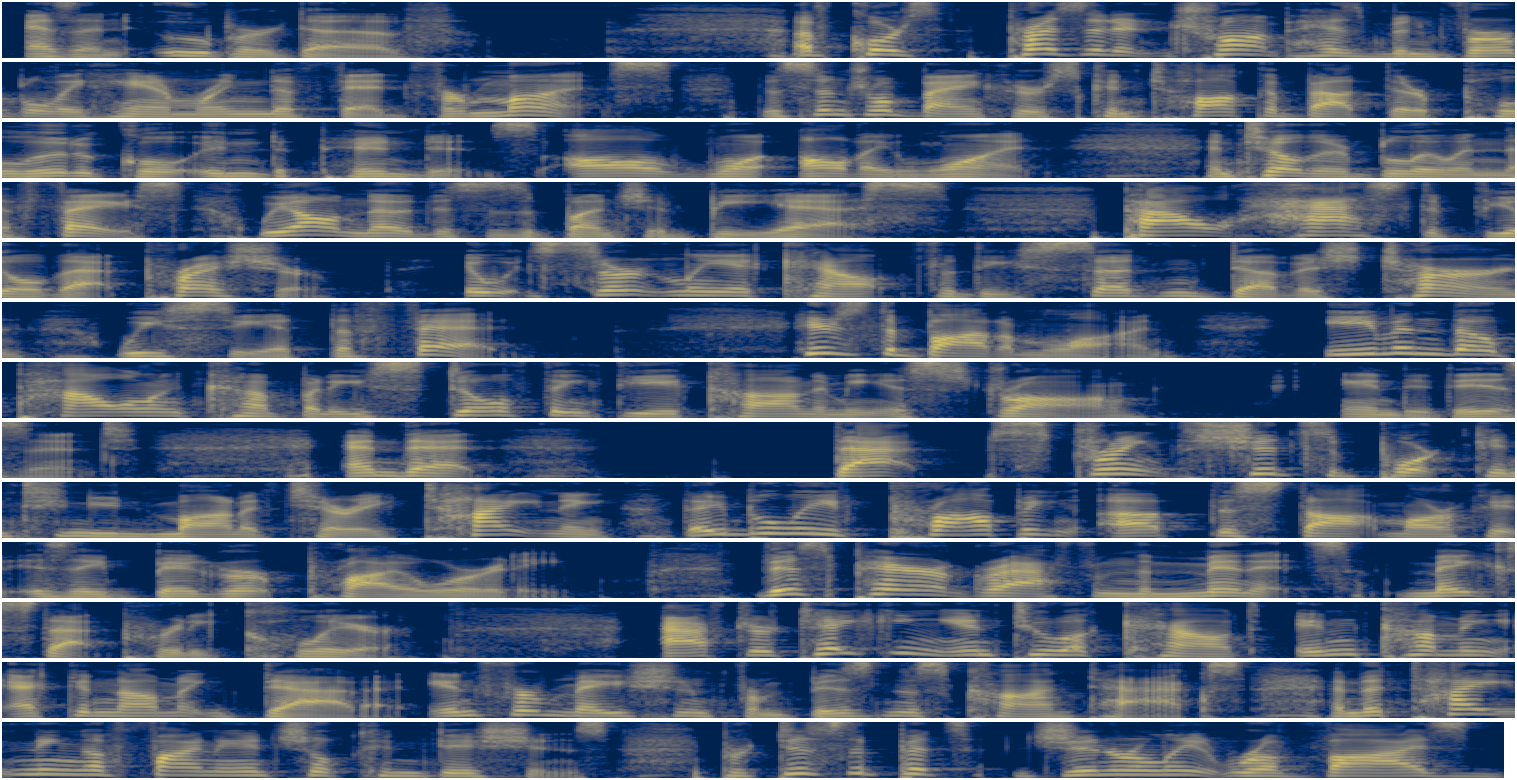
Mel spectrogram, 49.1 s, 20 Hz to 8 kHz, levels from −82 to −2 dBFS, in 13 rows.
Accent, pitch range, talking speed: American, 135-205 Hz, 160 wpm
